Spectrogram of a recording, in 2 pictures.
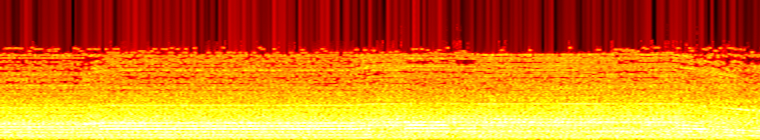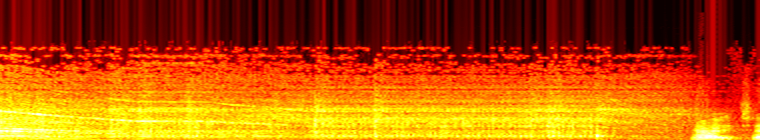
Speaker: you taught I run smooth through all the gears and it's ready to go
